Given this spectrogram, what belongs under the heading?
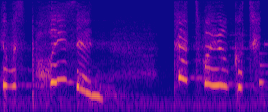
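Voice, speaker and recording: A woman voicing a tiny, excitable, child-like sidekick in a video game. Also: very high-pitched, normal speed, long reverb tail, heavy background noise. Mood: shocked, indignant.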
